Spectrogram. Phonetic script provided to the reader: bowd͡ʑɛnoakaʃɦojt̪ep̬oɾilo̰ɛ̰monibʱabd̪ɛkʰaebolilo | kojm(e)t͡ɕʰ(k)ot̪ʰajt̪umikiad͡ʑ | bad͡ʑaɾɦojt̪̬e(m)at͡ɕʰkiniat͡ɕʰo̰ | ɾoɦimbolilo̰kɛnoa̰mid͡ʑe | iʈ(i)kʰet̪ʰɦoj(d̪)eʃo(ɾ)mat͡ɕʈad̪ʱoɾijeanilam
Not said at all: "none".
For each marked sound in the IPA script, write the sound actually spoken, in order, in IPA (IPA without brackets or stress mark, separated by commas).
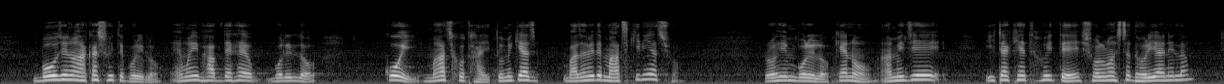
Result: a, k, m, a, t̪, l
